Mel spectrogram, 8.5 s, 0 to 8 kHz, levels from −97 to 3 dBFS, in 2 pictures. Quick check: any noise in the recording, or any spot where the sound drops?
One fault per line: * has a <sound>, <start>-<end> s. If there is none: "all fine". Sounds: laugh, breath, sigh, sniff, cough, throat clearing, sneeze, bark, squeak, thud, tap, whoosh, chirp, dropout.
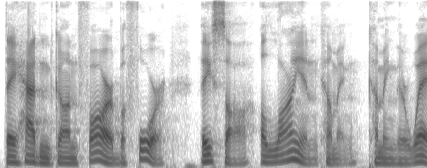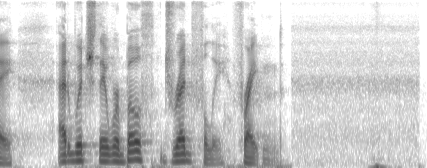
* has a whoosh, 7.9-8.3 s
